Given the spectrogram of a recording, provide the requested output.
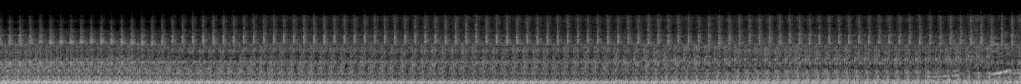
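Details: VW T3/T25 van ("Buggly") engine idling during a minor home service: fast, even ticking about three per second over the idle, quite tappety because it hasn't had a long run for a while; suspected valve tappet noise, not confirmed.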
